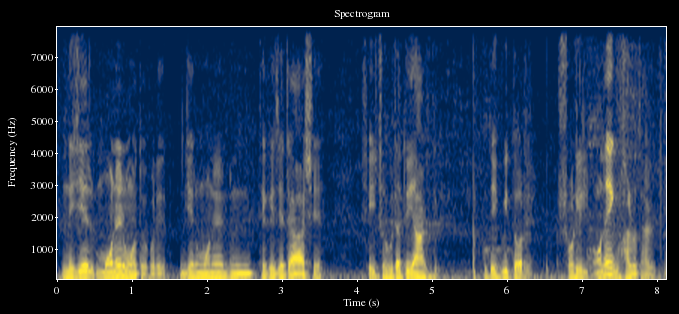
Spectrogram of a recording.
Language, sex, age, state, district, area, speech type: Bengali, male, 18-30, West Bengal, Dakshin Dinajpur, urban, spontaneous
